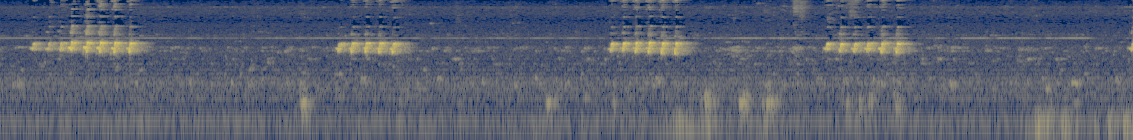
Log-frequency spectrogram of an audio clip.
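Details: Sooty-headed bulbul singing steadily: four bubbly phrases of rapid whistled notes, each under a second long and spaced about two to three seconds apart. A thin constant high tone runs underneath.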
